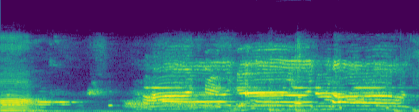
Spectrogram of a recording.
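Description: Several young children chanting a Thai consonant name together in a drawn-out sing-song, their voices overlapping slightly out of step, heard through video-call audio. A long held syllable fades just after the start, and the group chant comes in about a second and a half in.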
